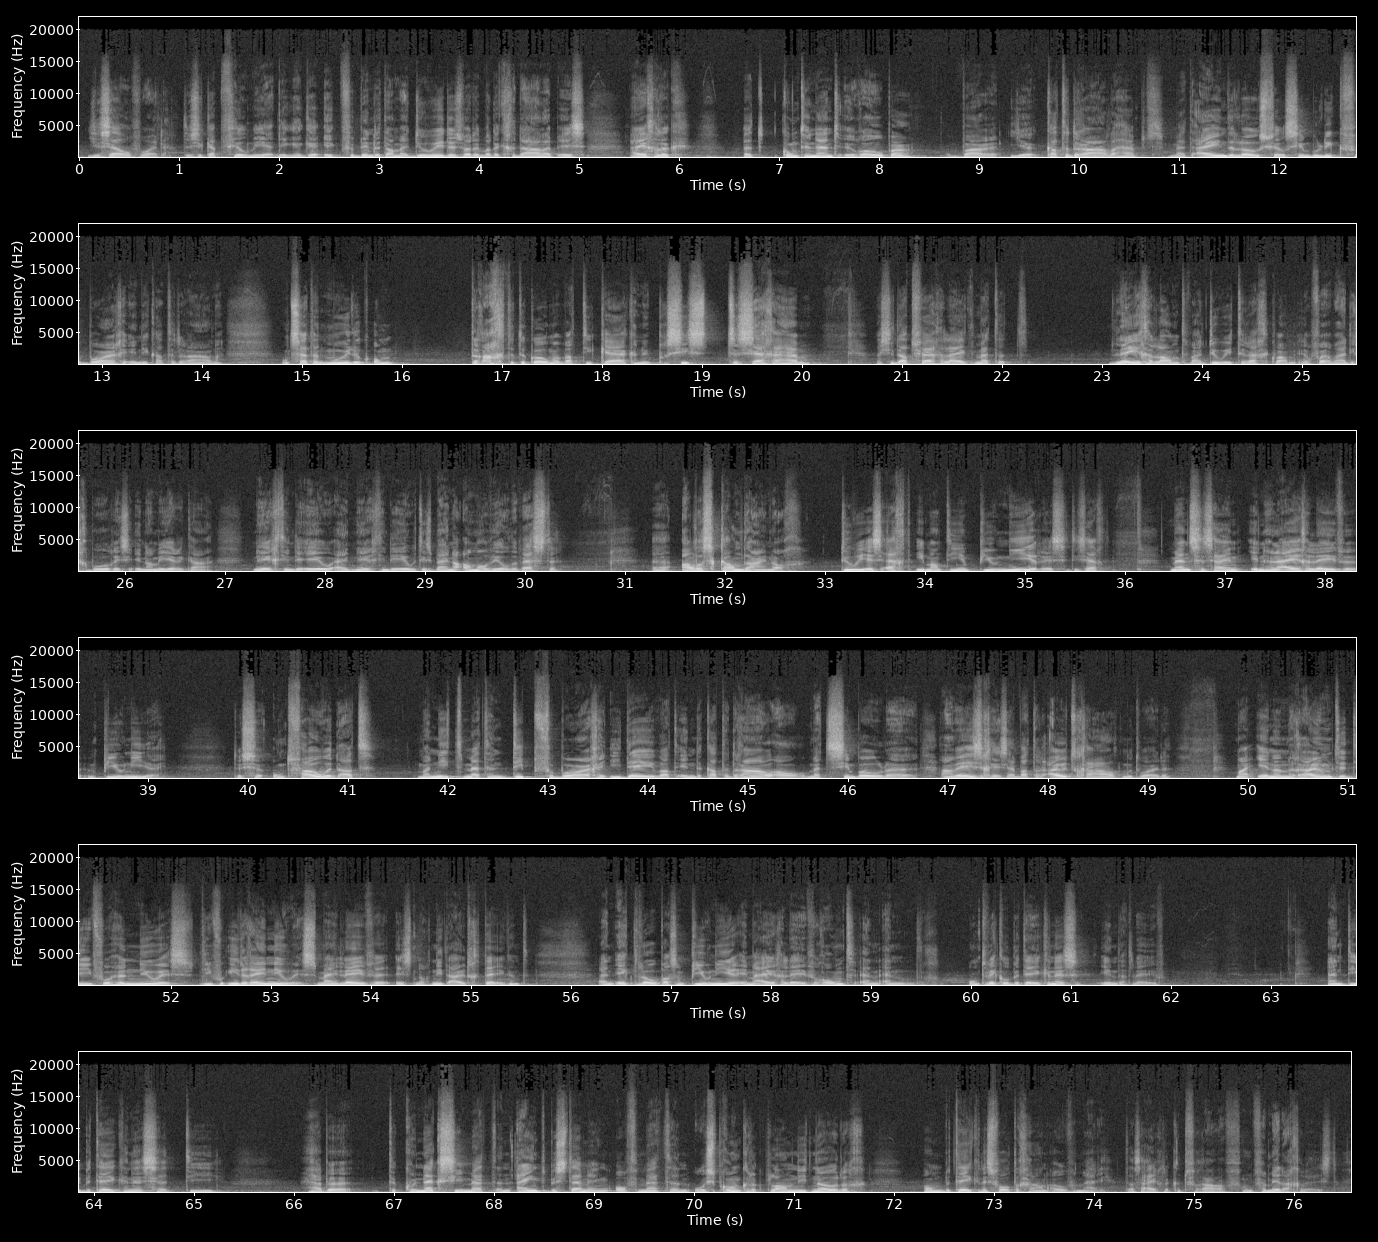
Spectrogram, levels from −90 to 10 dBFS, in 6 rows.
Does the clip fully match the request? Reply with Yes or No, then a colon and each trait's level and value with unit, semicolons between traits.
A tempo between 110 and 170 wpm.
Yes: average, 155 wpm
